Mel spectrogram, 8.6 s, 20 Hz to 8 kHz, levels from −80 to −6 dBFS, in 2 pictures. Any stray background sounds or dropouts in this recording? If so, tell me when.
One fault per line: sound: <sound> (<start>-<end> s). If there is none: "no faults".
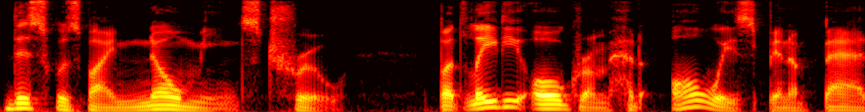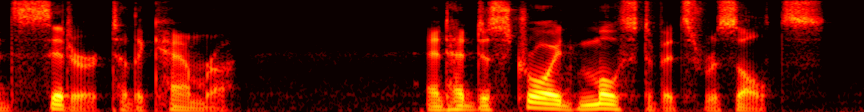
no faults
